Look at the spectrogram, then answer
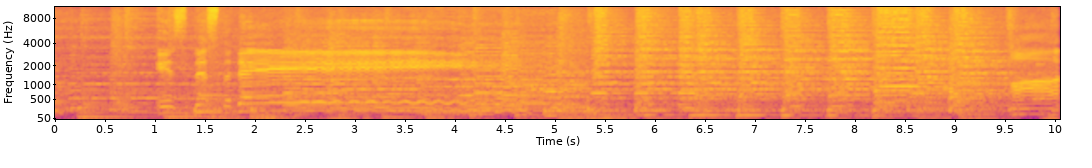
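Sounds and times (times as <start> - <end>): jazz band playing: 0.0 - 10.0
low bass pulse: 1.1 - 7.4.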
